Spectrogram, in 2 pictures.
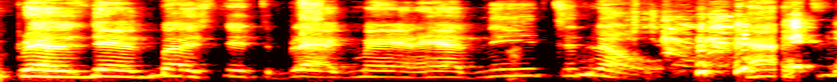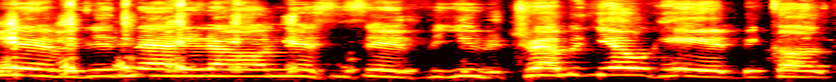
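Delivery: high, grandiose mock Jamaican accent. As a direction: ham up a self-important leader in a Jamaican accent. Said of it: "he had a Jamaican accent".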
